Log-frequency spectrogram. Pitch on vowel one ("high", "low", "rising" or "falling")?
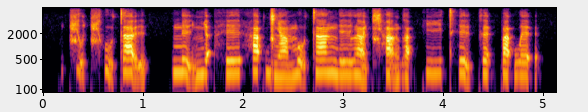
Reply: falling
